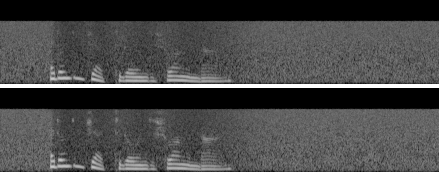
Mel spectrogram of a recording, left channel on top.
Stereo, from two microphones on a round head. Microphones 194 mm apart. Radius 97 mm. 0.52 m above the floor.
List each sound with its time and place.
0.5 s a woman speaking: 40° right (ahead or behind)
